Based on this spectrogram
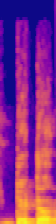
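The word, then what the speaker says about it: debtor: डेटर है कौन भाई दिस इ डेटर बी साइलेंट दिस इ नॉट नॉट be pronounce S डेटर इसे डेटर नहीं बोलते बी साइलेंट है तो आप क्या बोलेंगे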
